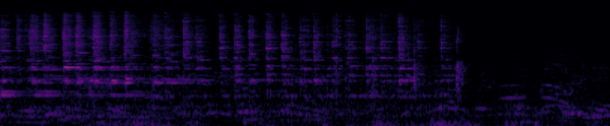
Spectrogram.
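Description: Faint music from a stadium PA system, with distant voices, breaking off about three seconds in.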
